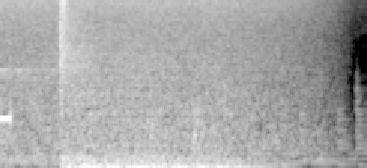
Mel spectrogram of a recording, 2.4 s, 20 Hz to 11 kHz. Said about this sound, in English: There's 75 men around our building and they're shooting at us. Tell them there are children and women in here and to call it off. Hello? I hear gunfire.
